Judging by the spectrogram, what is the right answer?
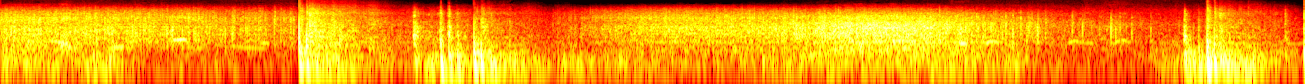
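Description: Aerial firework shells going off in a display. Deep booms come about one and a half seconds in, a few more just after two seconds, and another near the end, over a steady hiss between the bangs.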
